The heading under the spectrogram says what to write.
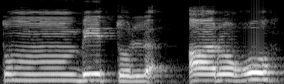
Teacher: نون ساکن کی آواز کو میم سے بدل کر غنے کے ساتھ ادا کیا جائے گا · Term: اقلاب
